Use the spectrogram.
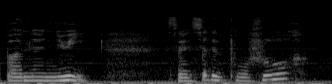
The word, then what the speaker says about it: bonne: And the reason bonne is pronounced bonne in bonne nuit, where you have that N sound, and sometimes you even hear the E at the end, bonne nuit, is because it's spelled B-O-N-N-E.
